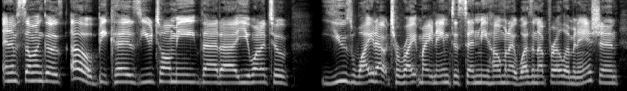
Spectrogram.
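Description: A woman's voice: medium pitch, flat delivery, moderate pace, smooth. A young woman talks in a loose, joking way as a guest on a podcast. Her voice is a bit scratchy today, and she drops the odd swear word. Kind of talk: casual chat.

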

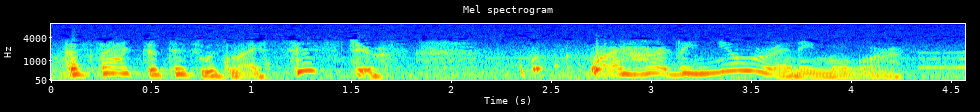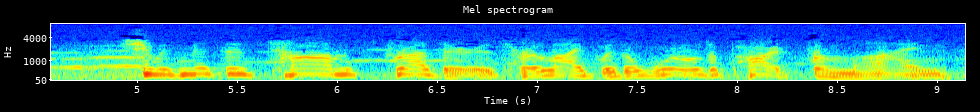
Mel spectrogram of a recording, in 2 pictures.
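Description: A prim, fussy recluse. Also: female voice, a little high. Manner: fussy, guarded, clipped. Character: prim reclusive spinster woman, fussy and cold. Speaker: narrator and lead character. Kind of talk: 1970s radio drama acting. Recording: muffled old radio broadcast with hiss.

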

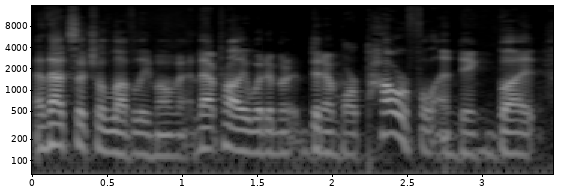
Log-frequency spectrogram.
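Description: A man with a bright, forceful voice at an average pitch. He hosts a film podcast, talking casually and with enthusiasm. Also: racing. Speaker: podcast host.

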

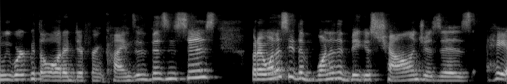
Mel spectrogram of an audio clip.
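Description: A woman from Ukraine, a recruitment consultant, giving a conversational presentation over a video call, chatty with small laughs and quick restarts. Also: medium pitch, a bit bright.

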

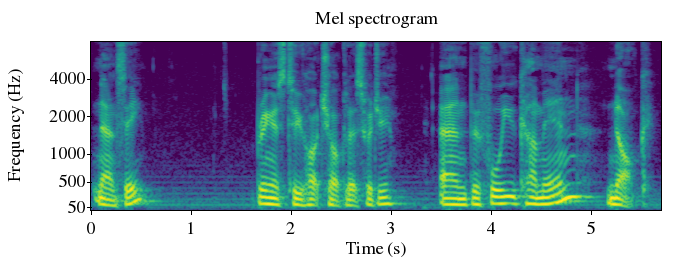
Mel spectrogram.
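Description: Dry, casual male boss, husky low voice, audio drama banter. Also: expressive, measured pace, a little mellow. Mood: casual, bossy. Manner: understated, dry. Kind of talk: naturalistic audio drama dialogue.

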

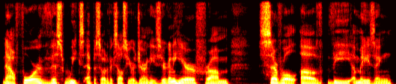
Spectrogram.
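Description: A man with a fairly low voice introduces a podcast episode. He addresses his listeners directly with enthusiasm and gratitude. The sound is dry, with little room around him. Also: slow pace, no echo. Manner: enthusiastic, appreciative. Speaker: podcast host.

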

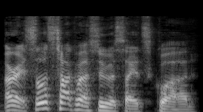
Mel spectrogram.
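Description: A man hosts a podcast in a medium-pitched voice. He talks casually about film in a loose, conversational style. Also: very animated, a little fast, a bit bright, soft background music. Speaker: podcast host.

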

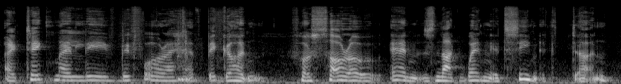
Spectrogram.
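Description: An actress playing a grieving older widowed duchess in a Shakespearean radio drama, speaking husky, emotional formal verse. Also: female voice, lowish voice, takes it slowly, slight background noise. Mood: grieving, desolate.

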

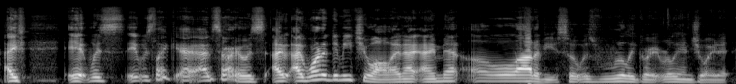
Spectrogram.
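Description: A man's voice: mid-range voice, lively intonation, fairly bright tone. Chuckling, rambling man chatting casually. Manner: rambling, halting, self-interrupting, chuckles while talking. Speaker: podcast co-host. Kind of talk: casual chat and storytelling.

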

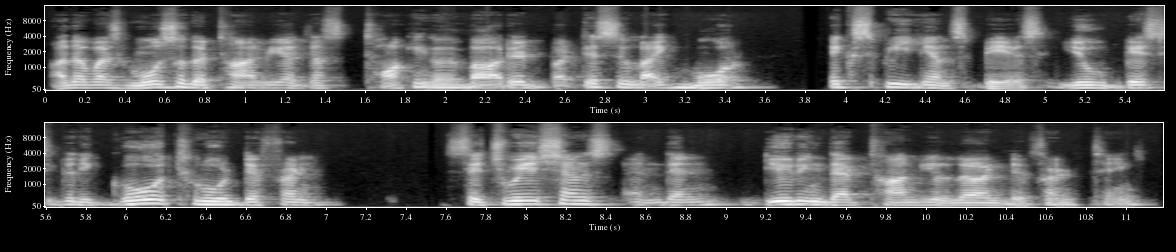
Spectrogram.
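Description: A man in his forties with a gravelly, creaky voice. His is Urdu, and he answers interview questions at a middling pitch, pausing often on "uh". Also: low-quality recording. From Pakistan. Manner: hesitant, with frequent "uh" fillers. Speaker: guest.

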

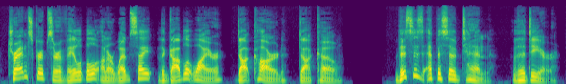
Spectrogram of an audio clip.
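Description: Lively male announcer, very dry sound. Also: mid-range voice, no echo. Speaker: show announcer. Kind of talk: scripted podcast intro.

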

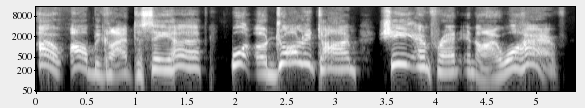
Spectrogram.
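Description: A man reading a gushing young woman's lines in a high falsetto, sing-song and excited. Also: measured pace, vocal fry, husky, dry recording, studio quality, heavily acted.

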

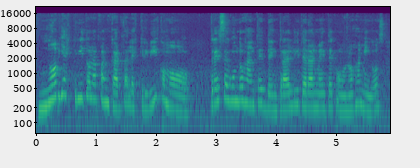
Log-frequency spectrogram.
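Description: A woman with a Puerto Rican accent, a guest medium telling her story in an animated interview. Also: medium pitch, a little fast, slight background noise. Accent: Puerto Rican Spanish. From Puerto Rico.

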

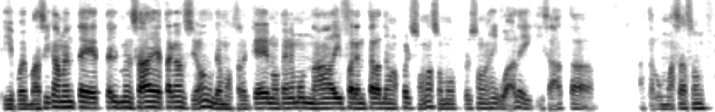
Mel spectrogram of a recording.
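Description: A young man with a Puerto Rican Spanish accent, talking casually as a guest musician, relaxed and repeating words as he thinks. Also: medium pitch, brisk, no room sound, clean studio sound. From Puerto Rico. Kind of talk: casual interview chat.

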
